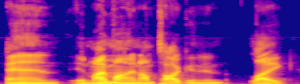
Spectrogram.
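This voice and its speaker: A young man hosting a podcast, talking in a mellow, laid-back way with lots of "bro" and "like". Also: lowish voice, takes it slowly. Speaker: comedian, podcast host. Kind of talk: casual podcast chat.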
